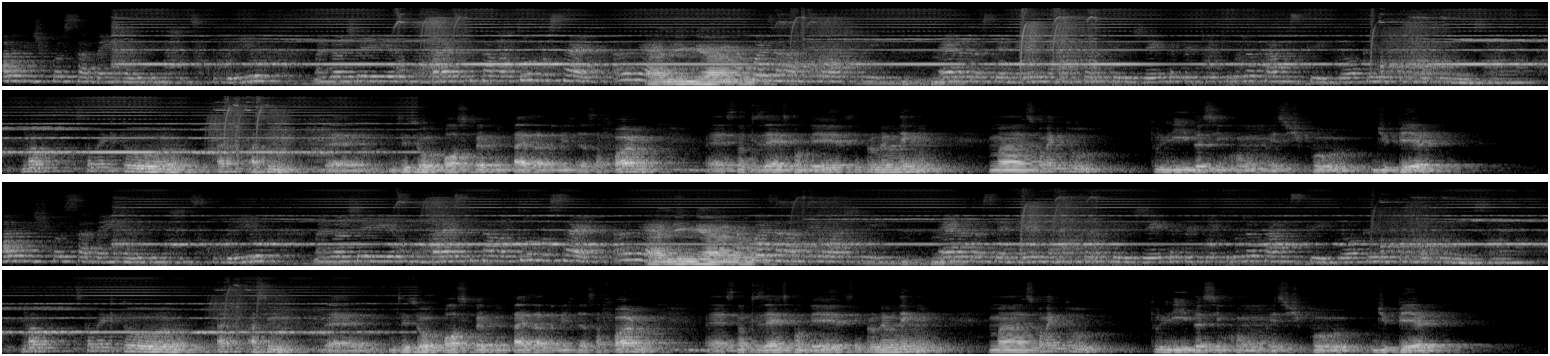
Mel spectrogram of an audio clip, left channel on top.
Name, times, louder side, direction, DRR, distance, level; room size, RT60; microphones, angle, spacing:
voice 1, 0.0-6.7 7.1-15.1 15.5-15.6 22.1-22.5, equal, 15° left, -5 dB, 2.5 m, -30 dB
sound 1, 1.1-19.6, left 4 dB, 50° left, 1.3 m, -29 dB
voice 2, 6.4-7.5 9.0-9.4 15.6-15.9 16.3-18.4 18.6-22.2 22.5-24.8 25.3-26.4 27.0-29.7, equal, 10° right, -1 dB, 4.3 m, -22 dB
27.5 x 15.0 x 3.1 m, 1.2 s
head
